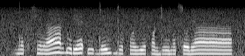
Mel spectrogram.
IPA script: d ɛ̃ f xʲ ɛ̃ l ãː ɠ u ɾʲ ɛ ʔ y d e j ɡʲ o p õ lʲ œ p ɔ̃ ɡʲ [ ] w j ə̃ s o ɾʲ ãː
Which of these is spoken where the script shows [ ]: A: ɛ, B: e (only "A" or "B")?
B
